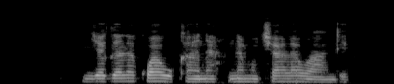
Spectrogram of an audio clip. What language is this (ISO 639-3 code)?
lug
